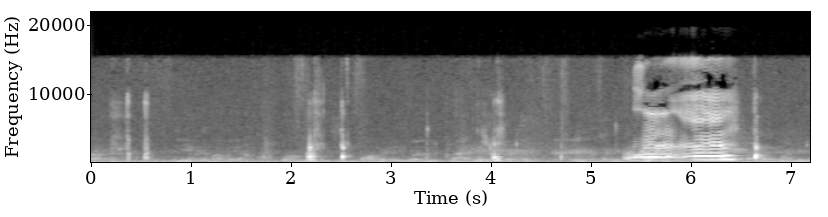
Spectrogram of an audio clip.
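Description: Repeated brief, sharp catches in the breath in an infant, with soft babbling and a short whimpering cry: hiccups.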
